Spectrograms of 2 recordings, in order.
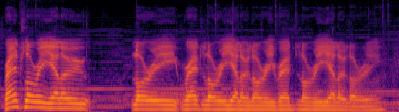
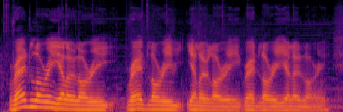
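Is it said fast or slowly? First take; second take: slowly; fast. First: It is said slowly. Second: It is said fast.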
